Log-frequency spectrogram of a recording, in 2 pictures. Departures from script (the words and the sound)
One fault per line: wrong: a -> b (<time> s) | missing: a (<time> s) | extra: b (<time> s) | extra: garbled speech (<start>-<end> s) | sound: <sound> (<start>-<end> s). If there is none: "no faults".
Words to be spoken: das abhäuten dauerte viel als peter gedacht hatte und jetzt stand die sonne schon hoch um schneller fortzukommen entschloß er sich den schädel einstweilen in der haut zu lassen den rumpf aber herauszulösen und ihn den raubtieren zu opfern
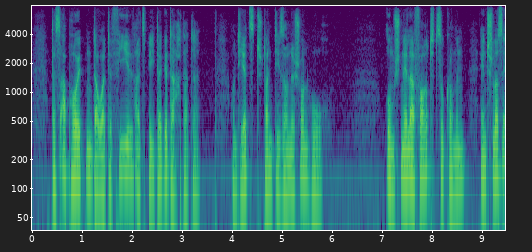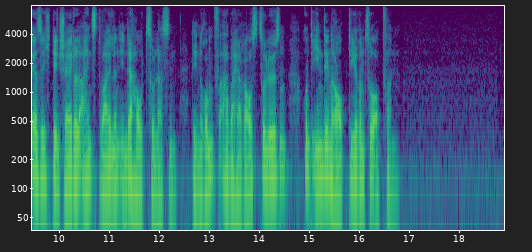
no faults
